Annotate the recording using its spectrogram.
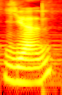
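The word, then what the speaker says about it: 炎: to treat inflammation and this character is pronounced as yen yen want to learn chinese fast get cheat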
